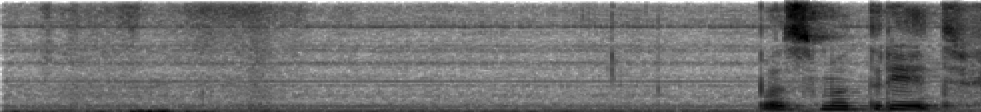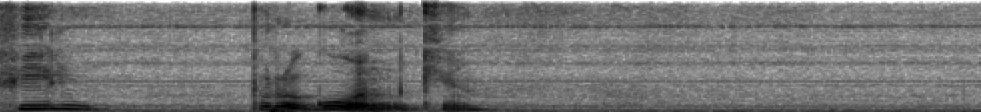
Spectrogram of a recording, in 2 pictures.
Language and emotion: Russian, sad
